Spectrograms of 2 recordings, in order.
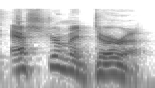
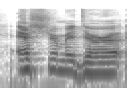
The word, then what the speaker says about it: Estremadura: Estremadura is what his name is. I mispronounced it in all of that video, but Estremadura, Achilles Estremadura, the Canadian, he wasn't able to get it going.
